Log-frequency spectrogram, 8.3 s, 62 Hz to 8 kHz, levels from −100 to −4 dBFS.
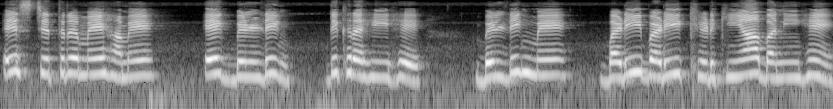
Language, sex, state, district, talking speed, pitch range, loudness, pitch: Hindi, female, Madhya Pradesh, Bhopal, 115 wpm, 250-295 Hz, -16 LUFS, 275 Hz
